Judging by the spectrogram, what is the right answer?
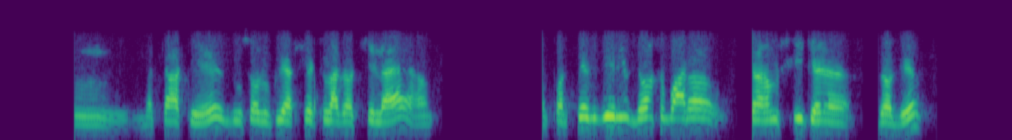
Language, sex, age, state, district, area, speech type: Maithili, male, 60+, Bihar, Araria, rural, conversation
